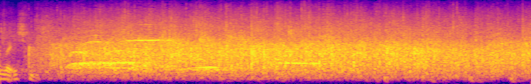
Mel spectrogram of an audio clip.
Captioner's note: audience applauding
